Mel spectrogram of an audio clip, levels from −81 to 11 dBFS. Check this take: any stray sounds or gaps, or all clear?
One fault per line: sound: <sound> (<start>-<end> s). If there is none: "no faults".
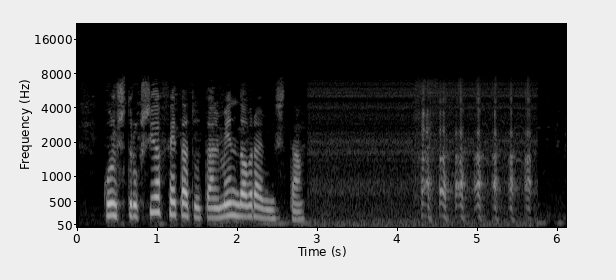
sound: laugh (4.2-5.7 s)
